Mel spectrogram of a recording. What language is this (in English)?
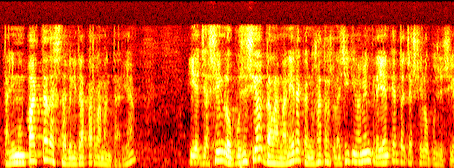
Catalan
